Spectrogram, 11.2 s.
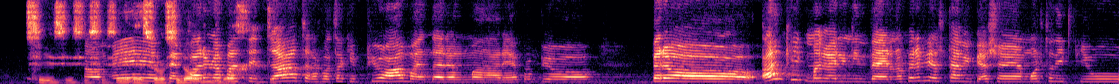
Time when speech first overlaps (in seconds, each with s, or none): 0.8 s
